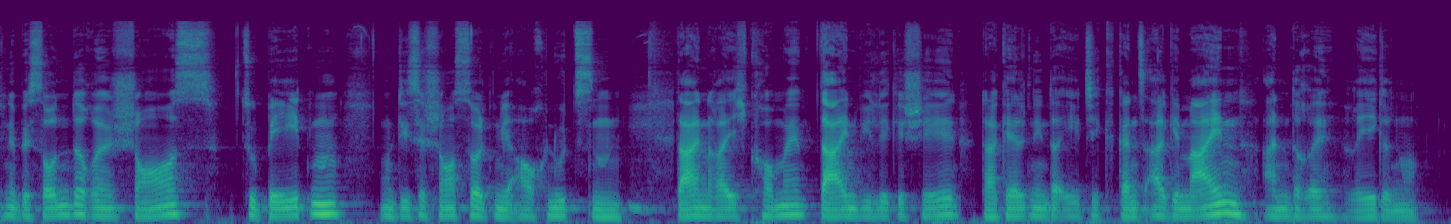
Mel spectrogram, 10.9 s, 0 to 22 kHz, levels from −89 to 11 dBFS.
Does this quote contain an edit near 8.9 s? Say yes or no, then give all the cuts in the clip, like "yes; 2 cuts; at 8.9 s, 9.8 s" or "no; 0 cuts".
no; 2 cuts; at 5.0 s, 7.2 s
